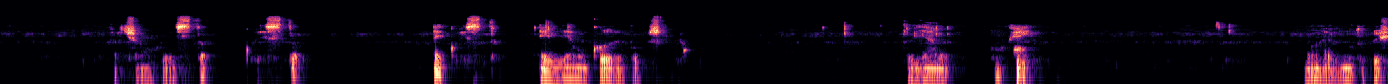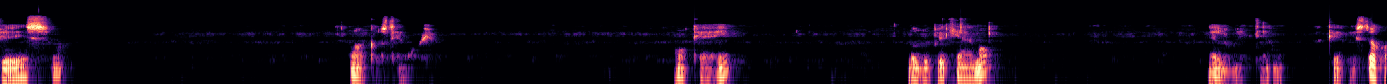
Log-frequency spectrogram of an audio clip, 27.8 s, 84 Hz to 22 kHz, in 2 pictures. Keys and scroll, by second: 23.8 super+d, 26.8 super+d.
